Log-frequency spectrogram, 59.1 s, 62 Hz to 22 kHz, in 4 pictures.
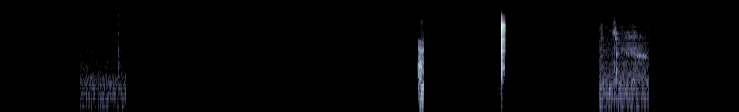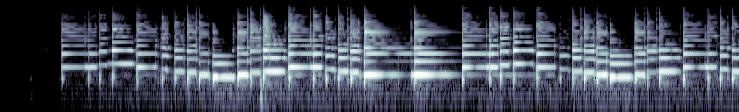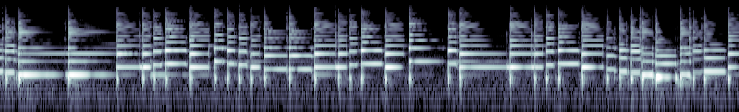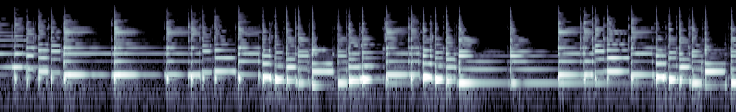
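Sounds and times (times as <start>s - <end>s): plucked string instrument melody: 16.0s - 59.0s.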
